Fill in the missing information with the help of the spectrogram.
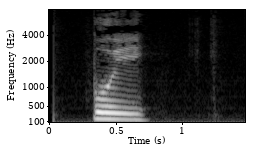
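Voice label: "pui5", Teochew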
